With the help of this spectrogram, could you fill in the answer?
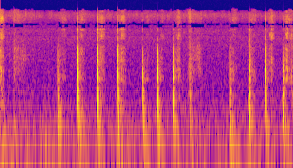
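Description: A plastic stylus writes words on an iPad lying flat, its glass screen covered with a matte plastic paper-like film. The result is a quick series of short, sharp ticks and taps with light scratching between them, each click dying away almost instantly over a soft, quiet background hiss.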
